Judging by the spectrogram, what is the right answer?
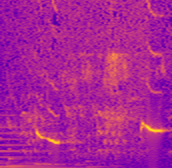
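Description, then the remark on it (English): Two clear, rich whistled notes of an Altamira oriole, each sliding slightly downward, separated by a pause, heard over a low steady hum in the background, from a wooded thicket along the lower Rio Grande River. “From a wooded thicket along the lower Rio Grande River comes a rich, whistled song. Your eye catches a flash of brilliant orange. There's the singer, an Altamira oriole, a dashing bird.”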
